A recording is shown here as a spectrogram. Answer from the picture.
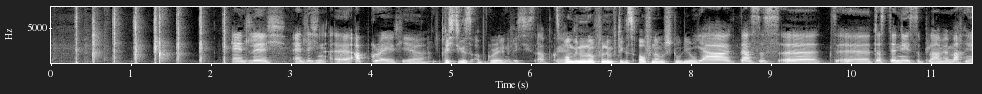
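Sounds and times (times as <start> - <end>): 
applause: 0.2 - 2.3
speech: 2.3 - 11.5.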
